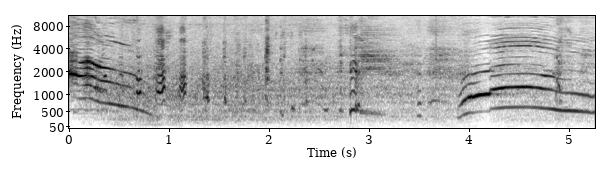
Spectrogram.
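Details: A house cat gives a falling meow, followed by a stretch of clattering, knocking noises. The clip closes with a loud, sustained meow that arches up in pitch and slowly descends.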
